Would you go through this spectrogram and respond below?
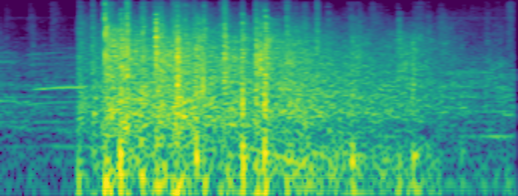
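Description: Massed musket volleys crackle in a video game battle between Mexican Empire troops and Republican rebels, a dense burst of overlapping shots erupting after a quiet start and rolling on loud and close.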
